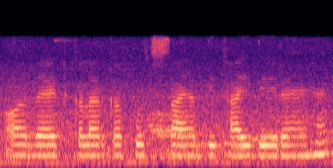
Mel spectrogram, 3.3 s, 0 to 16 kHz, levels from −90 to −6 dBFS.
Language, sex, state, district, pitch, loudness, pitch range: Hindi, female, Chhattisgarh, Raipur, 195 Hz, -17 LUFS, 190-195 Hz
